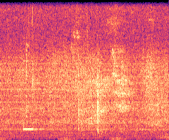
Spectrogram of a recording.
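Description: Near silence: room tone with one faint short beep about a third of a second in.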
